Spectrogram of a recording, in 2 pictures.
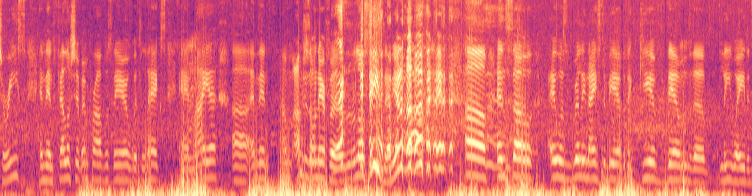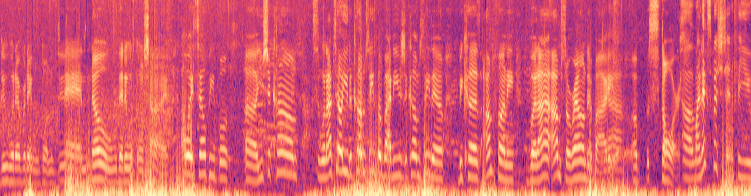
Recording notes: Producer Minisode Compilation from 2023 Lysistrata Comedy Festival. I apologize for the wind noise that happens in some of the recordings. Every attempt was made to eliminate it as much as possible.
